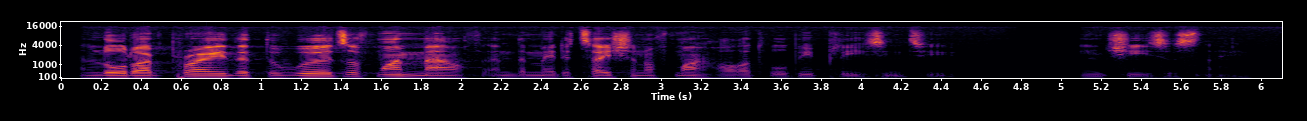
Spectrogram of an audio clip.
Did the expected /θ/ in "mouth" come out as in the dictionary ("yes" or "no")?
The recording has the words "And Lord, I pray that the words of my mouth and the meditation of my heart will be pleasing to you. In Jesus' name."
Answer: yes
